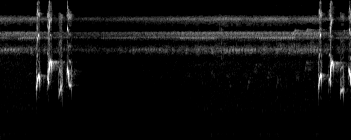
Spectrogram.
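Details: Lure recording of a Streak-eared bulbul, two short bursts of four bubbly chirped notes several seconds apart, steady high electronic-like tones running throughout.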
